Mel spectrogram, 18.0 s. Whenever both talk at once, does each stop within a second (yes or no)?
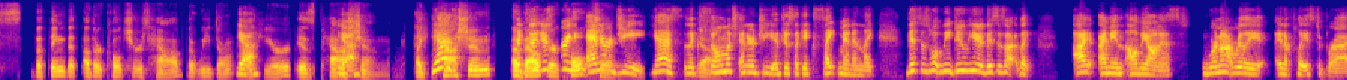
no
